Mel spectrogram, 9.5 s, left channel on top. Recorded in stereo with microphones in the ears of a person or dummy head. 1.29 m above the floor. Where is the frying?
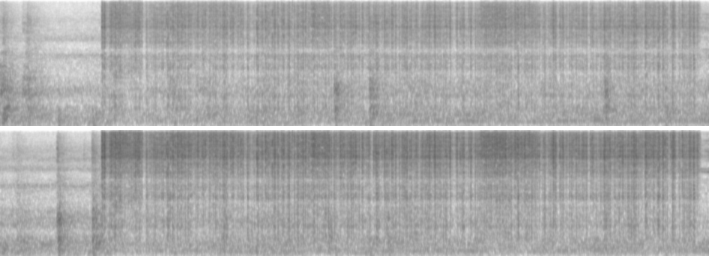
20° right (ahead or behind).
